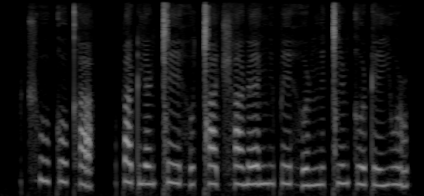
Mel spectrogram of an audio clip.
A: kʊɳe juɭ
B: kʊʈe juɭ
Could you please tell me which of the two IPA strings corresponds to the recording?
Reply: B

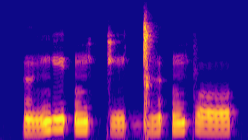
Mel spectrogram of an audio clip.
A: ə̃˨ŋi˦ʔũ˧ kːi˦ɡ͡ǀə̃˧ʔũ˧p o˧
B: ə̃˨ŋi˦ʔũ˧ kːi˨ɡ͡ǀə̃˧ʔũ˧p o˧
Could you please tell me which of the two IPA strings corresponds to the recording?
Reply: B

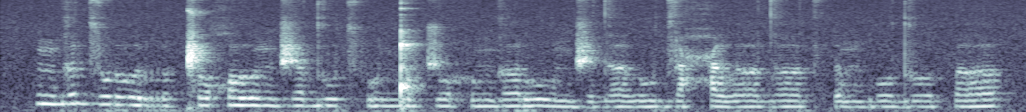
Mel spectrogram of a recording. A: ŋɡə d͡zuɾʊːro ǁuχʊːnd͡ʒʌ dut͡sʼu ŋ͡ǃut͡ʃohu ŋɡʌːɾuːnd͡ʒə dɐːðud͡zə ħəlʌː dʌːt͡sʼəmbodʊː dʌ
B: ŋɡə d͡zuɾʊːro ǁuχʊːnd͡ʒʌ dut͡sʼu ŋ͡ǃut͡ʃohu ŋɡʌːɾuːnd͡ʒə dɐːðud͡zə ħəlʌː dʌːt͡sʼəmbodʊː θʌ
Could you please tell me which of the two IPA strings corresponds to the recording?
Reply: B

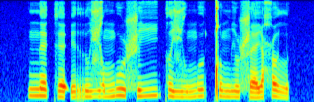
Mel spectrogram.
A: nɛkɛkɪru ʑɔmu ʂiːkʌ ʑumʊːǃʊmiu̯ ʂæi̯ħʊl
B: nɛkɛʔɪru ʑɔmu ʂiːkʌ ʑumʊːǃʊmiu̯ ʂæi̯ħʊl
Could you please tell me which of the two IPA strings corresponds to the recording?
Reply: B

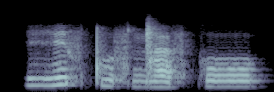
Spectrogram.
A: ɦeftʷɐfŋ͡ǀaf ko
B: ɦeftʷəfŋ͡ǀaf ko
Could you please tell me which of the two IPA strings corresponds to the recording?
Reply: A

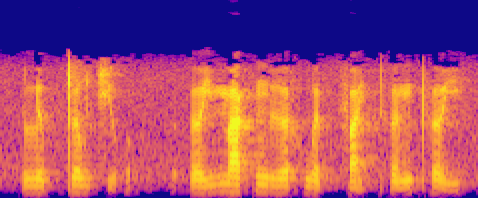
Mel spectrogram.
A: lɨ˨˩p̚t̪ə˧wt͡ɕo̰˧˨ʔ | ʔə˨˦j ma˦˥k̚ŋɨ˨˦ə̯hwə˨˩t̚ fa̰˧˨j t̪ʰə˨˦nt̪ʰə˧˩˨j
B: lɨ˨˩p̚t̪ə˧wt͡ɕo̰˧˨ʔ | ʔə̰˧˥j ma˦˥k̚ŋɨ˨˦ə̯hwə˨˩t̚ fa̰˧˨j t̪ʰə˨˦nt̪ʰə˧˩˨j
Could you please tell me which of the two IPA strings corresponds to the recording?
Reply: A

